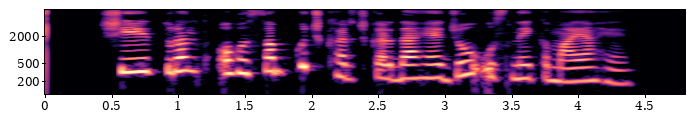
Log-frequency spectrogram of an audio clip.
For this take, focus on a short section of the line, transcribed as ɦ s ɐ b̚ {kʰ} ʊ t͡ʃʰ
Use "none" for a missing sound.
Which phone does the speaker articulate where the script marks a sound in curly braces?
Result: k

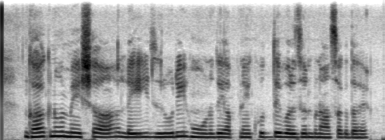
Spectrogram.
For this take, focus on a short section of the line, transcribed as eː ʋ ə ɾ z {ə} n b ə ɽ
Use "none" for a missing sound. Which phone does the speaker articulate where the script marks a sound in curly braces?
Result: ə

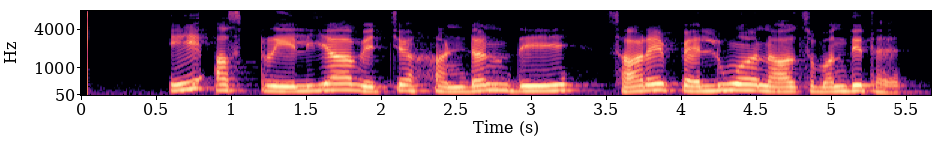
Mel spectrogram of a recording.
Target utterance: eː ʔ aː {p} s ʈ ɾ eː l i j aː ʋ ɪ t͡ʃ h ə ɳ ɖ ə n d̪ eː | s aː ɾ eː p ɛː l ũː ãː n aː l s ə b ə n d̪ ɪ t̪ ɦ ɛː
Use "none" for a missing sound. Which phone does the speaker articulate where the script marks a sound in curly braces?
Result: none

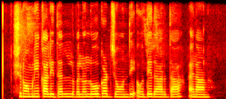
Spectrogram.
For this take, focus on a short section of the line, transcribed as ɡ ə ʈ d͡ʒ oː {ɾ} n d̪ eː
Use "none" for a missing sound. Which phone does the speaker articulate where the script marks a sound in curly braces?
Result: none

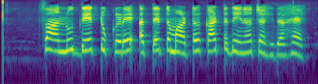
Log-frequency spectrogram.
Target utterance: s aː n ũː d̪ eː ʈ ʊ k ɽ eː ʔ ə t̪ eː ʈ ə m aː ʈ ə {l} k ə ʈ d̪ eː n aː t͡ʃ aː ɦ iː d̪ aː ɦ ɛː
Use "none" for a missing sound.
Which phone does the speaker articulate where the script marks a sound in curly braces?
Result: ɾ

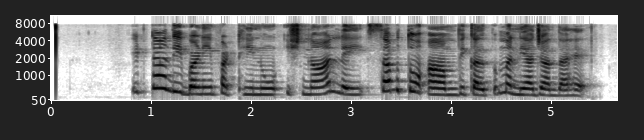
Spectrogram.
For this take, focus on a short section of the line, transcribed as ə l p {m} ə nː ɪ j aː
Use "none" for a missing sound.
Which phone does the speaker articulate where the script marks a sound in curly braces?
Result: m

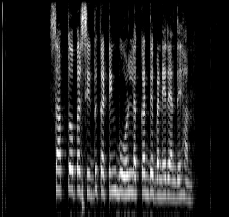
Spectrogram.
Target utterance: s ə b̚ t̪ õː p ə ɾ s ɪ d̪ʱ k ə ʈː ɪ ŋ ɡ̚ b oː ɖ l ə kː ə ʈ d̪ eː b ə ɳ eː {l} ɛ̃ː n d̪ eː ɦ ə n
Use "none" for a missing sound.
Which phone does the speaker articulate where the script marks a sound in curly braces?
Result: ɾ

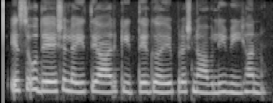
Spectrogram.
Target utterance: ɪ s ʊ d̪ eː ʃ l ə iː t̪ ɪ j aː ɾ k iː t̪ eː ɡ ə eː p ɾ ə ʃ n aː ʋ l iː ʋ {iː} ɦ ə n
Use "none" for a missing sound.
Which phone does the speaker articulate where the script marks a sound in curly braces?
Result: iː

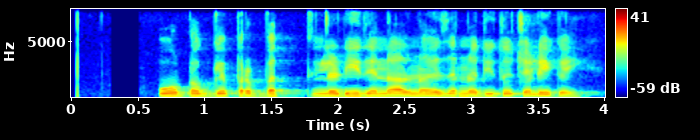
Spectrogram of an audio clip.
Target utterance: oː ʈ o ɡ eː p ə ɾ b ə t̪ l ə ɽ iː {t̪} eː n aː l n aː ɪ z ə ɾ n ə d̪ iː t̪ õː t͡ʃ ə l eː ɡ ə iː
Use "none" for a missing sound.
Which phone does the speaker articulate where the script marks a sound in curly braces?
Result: d̪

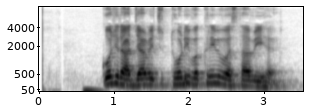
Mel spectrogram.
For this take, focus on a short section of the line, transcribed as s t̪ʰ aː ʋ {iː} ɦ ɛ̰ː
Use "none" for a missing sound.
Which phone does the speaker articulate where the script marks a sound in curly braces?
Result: iː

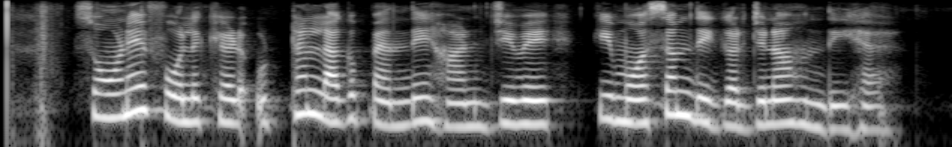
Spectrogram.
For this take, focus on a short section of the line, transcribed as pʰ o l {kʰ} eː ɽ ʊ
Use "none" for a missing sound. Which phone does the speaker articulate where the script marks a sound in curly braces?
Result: kʰ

